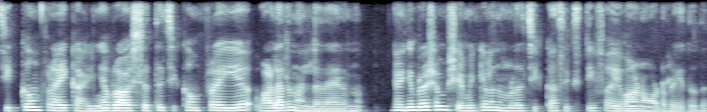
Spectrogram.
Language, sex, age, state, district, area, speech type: Malayalam, female, 30-45, Kerala, Thiruvananthapuram, rural, spontaneous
